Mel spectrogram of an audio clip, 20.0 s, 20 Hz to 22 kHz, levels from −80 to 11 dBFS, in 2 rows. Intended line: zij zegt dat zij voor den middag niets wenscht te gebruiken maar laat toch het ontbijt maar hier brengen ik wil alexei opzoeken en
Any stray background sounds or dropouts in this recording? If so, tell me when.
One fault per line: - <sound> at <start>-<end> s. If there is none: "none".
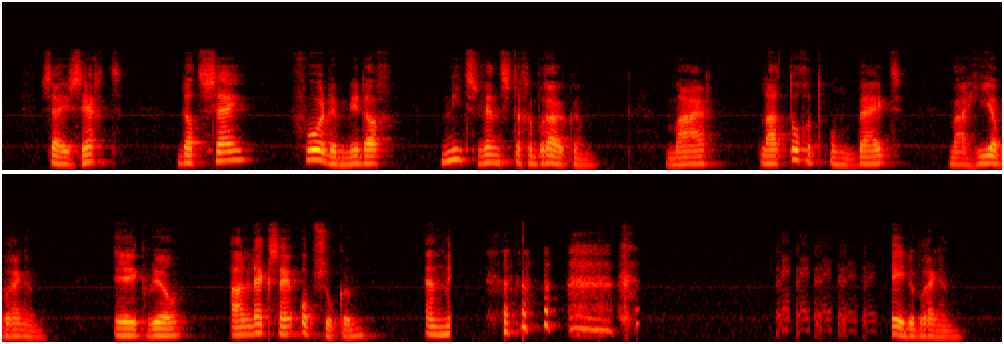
- laugh at 14.8-16.4 s
- laugh at 17.7-18.8 s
